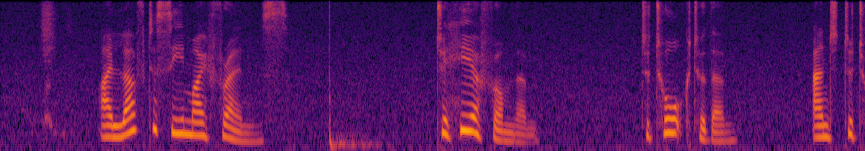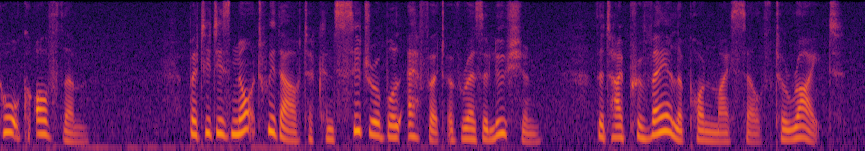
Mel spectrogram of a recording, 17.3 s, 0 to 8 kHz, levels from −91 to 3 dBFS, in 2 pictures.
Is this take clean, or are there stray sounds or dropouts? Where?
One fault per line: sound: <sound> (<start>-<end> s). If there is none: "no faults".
sound: sniff (0.2-0.8 s)
sound: thud (3.3-4.0 s)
